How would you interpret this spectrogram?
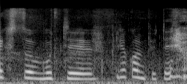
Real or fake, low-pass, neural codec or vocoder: real; 14.4 kHz; none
